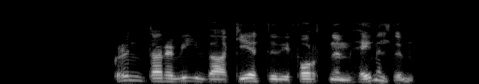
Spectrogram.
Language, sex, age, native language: Icelandic, male, 20-29, Icelandic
